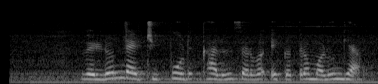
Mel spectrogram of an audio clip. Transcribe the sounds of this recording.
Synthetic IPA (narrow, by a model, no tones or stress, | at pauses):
ʋeɭɖonɖɛɖt͡ɕiːpuːɽkʰaluːnsəɾʋəʔekət̪ɾəməɽuːnɡʱja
